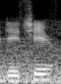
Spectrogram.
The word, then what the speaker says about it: Dietschy: Sara Dietschy, rhymes with peachy.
